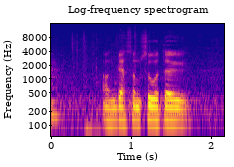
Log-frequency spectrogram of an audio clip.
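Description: Speech only: a man's voice saying a few short syllables, starting about half a second in and stopping shortly before the end.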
